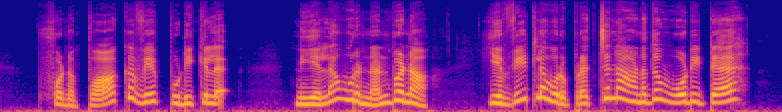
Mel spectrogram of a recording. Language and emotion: Tamil, disgusted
